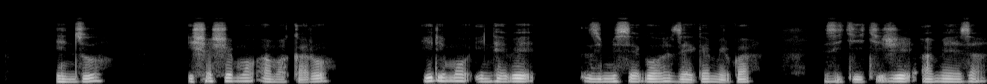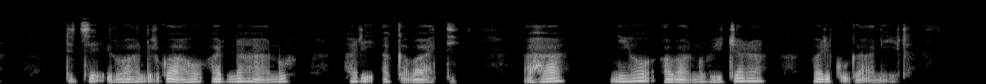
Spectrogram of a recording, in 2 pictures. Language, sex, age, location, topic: Kinyarwanda, male, 25-35, Huye, finance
